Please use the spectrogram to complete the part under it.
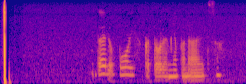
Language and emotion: Russian, sad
